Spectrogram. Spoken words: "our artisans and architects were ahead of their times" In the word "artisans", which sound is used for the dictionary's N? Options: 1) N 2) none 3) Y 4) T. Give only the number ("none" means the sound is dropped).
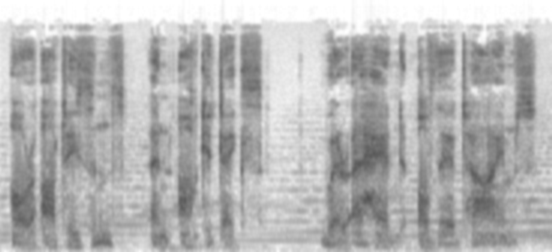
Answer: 1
